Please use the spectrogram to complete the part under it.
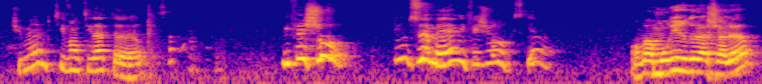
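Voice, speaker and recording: A man giving a sermon, animated, acting out everyday scenes and asking the audience questions. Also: a little high. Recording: echoey room.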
